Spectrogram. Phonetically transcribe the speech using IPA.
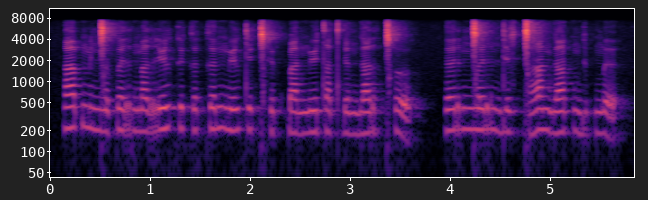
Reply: a p ŋ͡m ʏ ŋ͡ǀ ə p ə r ŋ͡m a r ʏ l k ʏ k ə k ə ŋ͡m ʏ l t ʏ ǀʰ ʏ p k͡p a ŋ͡m ʏ t a t ɗ ə ŋ ɡ a r ǀʰ o | ə r ŋ͡ǀ ə r n d ʏ z ɡ͡ǀ a ŋ ɡ a k ŋ ɡ ʏ p ŋ͡m ə

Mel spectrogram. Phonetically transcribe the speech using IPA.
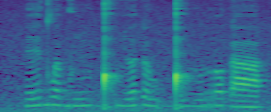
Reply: e d w œ ɡ u ɲ u ɡ͡ǃ ə̰ ʎ œ ɗ œ v ṵ ɡ͡ǃ ɤ ʎ u r ɔ ɗ a

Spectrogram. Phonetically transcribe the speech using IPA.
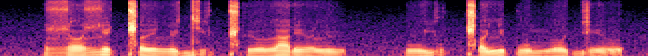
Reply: ɮ ʌ ɮ e ǁ ə ɪ̯ l ʏ dʲ ʉ ʊ̯ ǁʰ ʏ ʊ̯ l a ɾ e ə̯ l ʉ | u j u ǁ ʌ lʲ ə p w u m l o ɪ̯ ɡ e ʊ̯

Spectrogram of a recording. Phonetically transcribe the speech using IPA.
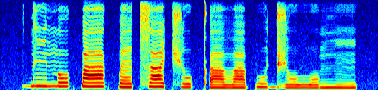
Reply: d ĩ˦ n ɔ˦ k͡p aː˦ k͡p ɛ˨ t͡s a˦ t͡ʃ o˨ kʼ a˨ β a˨ p u˦ d͡ʒ o˨ β o˨ ŋ ĩ˨

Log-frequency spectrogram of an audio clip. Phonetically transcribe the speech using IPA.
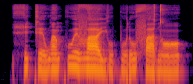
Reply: h i˧ k e˨ w ã˦ kʷ eː˦ v aː˦ j u˨ p u˦ ɾ u˧ f a˧ d ɔ̃˧

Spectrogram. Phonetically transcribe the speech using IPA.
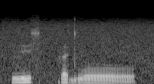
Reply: l y s kː œ d w oː

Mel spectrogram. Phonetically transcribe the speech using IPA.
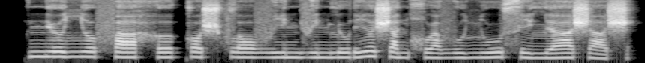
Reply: nʲ ɤ ʎ ɤ f a h ɤ k ɔ ʃ f l ɔ v i nʲ v i nʲ l u ɾ i ə̯ ʃ a nʲ χʷ a v u ʎ u s i lʲ a ʃ a ʃ

